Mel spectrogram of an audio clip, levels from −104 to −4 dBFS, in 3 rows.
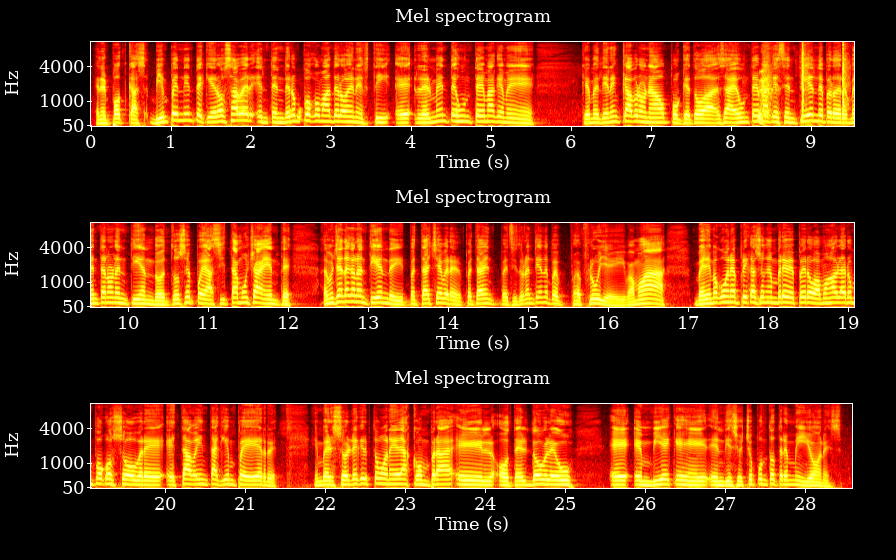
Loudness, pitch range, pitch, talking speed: -16 LUFS, 160-200 Hz, 175 Hz, 210 wpm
